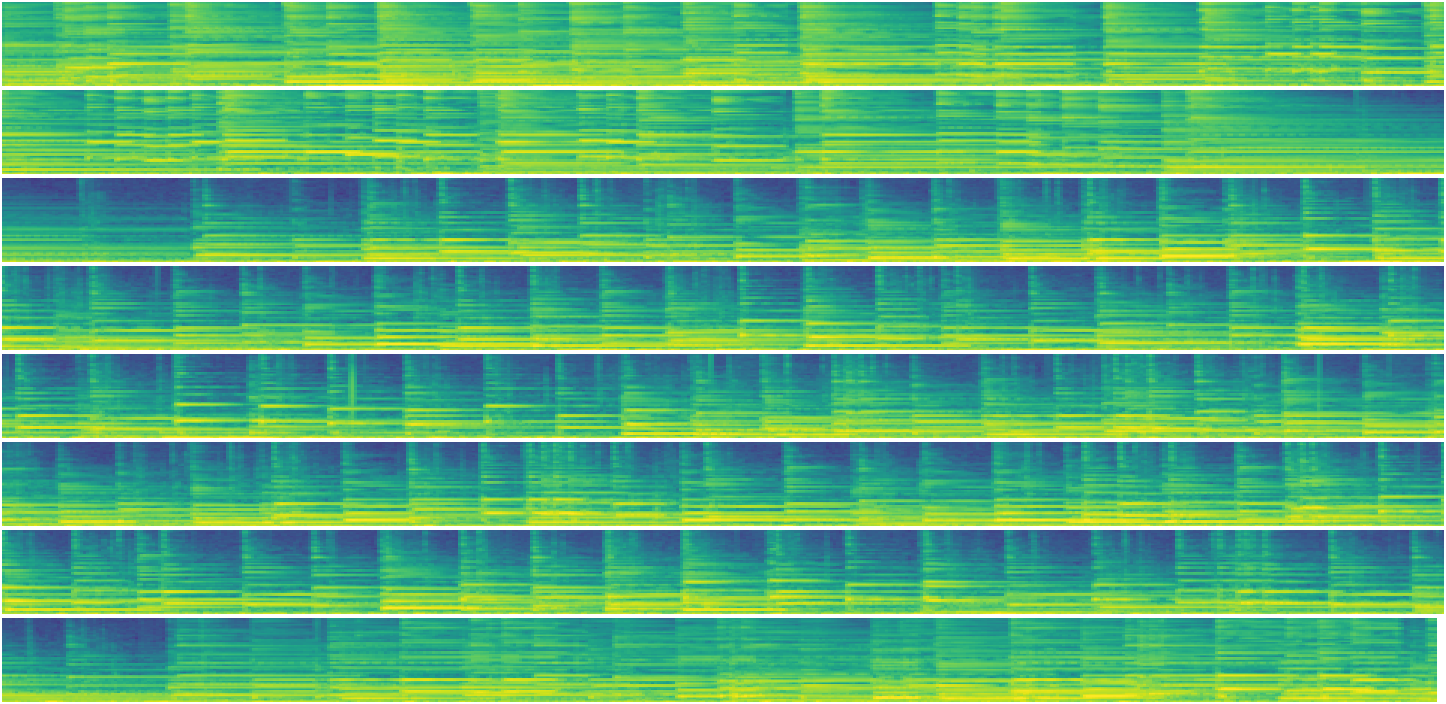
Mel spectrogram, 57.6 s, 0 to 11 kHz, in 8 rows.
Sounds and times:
Pizzicato: 0:00.0 - 0:57.6.

